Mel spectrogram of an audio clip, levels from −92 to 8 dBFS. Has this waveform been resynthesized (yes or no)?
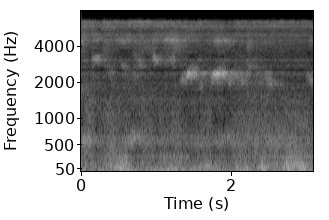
yes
